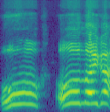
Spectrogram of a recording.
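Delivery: play-acted, hammy, very high-pitched, drawn-out outcry. Imitating how he sounds when playing it up: imitating a played-up reaction. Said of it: "it sounds like in his f-, voice, like".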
